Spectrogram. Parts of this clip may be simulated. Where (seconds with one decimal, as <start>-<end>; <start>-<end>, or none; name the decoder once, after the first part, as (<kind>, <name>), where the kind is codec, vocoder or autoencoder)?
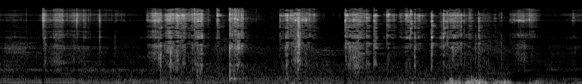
0.0-1.6 (codec, SNAC); 5.1-5.8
